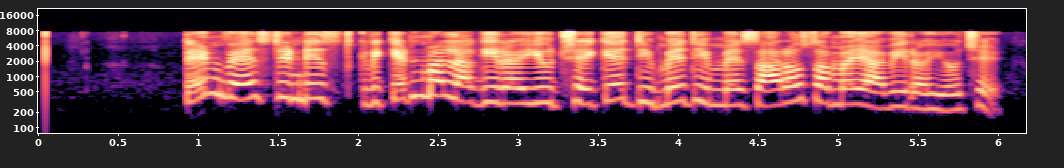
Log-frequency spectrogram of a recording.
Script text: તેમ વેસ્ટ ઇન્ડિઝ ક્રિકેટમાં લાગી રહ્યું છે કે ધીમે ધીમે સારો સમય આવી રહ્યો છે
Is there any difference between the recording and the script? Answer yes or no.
no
